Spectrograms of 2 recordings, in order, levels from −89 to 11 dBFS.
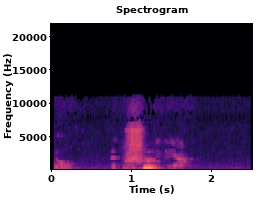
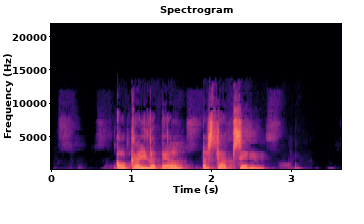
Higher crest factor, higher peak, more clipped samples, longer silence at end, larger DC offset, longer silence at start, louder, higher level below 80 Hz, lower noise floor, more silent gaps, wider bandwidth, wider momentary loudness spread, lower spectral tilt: about the same, 20 dB vs 16 dB; second, -8 dBFS vs -2 dBFS; neither; first, 0.8 s vs 0.5 s; neither; second, 0.05 s vs 0.8 s; second, -23 LUFS vs -16 LUFS; second, -66 dBFS vs -34 dBFS; about the same, -57 dBFS vs -54 dBFS; neither; second, 11.5 kHz vs 13 kHz; first, 23 LU vs 7 LU; about the same, -4.5 dB/octave vs -4 dB/octave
